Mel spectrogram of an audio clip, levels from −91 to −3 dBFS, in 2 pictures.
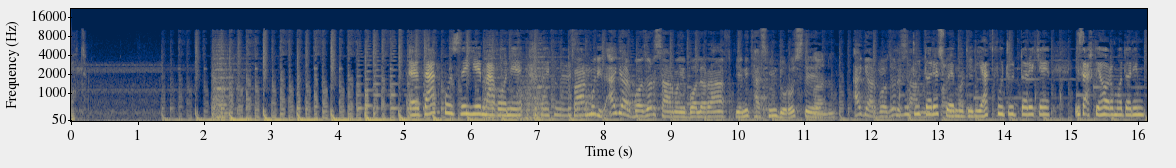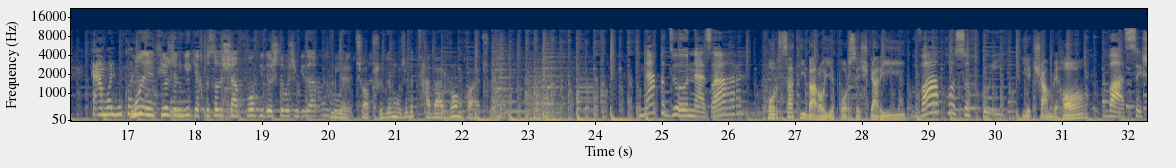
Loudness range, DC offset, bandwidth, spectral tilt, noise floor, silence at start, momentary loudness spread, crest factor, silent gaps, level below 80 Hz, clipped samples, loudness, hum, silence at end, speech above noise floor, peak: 5 LU; under 0.1%; 11 kHz; -5 dB/octave; -49 dBFS; 0 s; 9 LU; 18 dB; none; -36 dBFS; under 0.1%; -28 LUFS; none; 0 s; 23 dB; -8 dBFS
